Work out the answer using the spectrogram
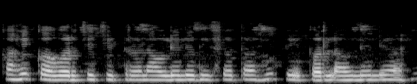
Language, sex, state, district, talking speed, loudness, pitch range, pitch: Marathi, female, Maharashtra, Washim, 130 wpm, -16 LUFS, 205-220 Hz, 215 Hz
